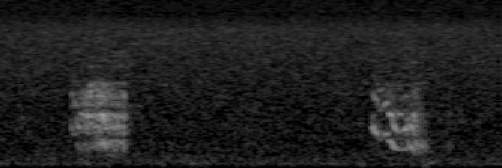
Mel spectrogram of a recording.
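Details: Sweetpea, a male pet Syrian hamster aged two years two months, squeaking while asleep indoors: two short, nasal, mid-pitched squeaks about two seconds apart against a quiet room hum.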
